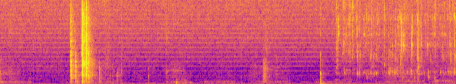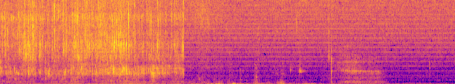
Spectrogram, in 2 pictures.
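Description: Hot coffee poured in a knife-making workshop, a soft steady liquid trickle and stream running for several seconds, quiet and fairly close, with a few clinks and drips before and after.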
